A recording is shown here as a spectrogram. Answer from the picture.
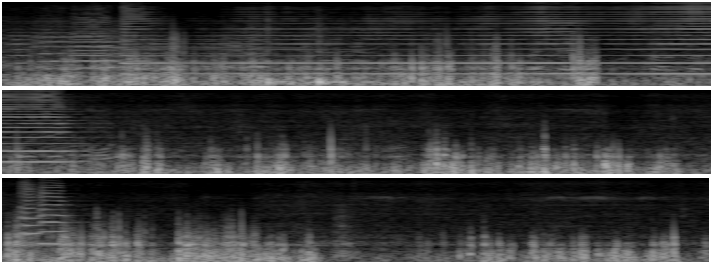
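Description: A brass instrument holds one long steady note for about three seconds over the steady tramp of marching feet. About seven seconds in, a voice gives a brief shouted call.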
